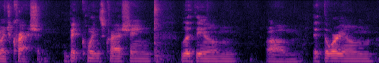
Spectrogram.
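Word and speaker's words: Ethereum: crashing bitcoins crashing lithium the thorium I believe that's what it's pronounced like litecoin ripple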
